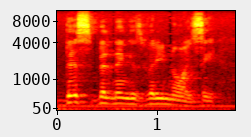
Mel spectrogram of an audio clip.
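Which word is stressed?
very. The word very carries the main stress. The building's noise level is what matters. "The word very is single syllabic word. Even at that time, we have to stress it"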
